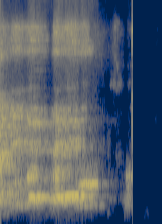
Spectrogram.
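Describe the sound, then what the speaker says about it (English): Scout, a team mascot dog, howls loudly and close for about a second and a half, then gives a short whimpering yip before the sound cuts off abruptly. "our team mascot, Scout, Jamie's dog"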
